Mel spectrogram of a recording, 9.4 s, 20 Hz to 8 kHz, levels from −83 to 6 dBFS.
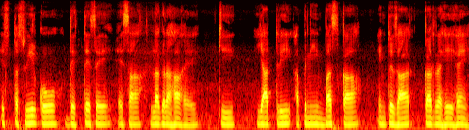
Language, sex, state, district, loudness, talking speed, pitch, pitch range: Hindi, male, Madhya Pradesh, Dhar, -16 LUFS, 115 wpm, 110 Hz, 105-115 Hz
